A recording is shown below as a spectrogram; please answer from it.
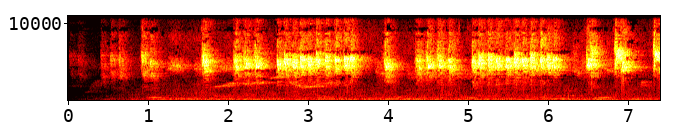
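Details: Javan bush lark, a caged songbird kept by hobbyists, recorded from a distance yet clear, singing the prized crystal-voiced style: high, buzzy, fast-trilled bursts in bouts of about a second, separated by brief pauses.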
